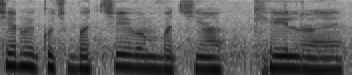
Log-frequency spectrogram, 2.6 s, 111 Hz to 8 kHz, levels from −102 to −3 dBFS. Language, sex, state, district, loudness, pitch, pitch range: Hindi, male, Arunachal Pradesh, Lower Dibang Valley, -14 LUFS, 165 Hz, 155-180 Hz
